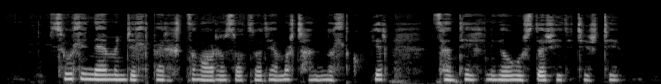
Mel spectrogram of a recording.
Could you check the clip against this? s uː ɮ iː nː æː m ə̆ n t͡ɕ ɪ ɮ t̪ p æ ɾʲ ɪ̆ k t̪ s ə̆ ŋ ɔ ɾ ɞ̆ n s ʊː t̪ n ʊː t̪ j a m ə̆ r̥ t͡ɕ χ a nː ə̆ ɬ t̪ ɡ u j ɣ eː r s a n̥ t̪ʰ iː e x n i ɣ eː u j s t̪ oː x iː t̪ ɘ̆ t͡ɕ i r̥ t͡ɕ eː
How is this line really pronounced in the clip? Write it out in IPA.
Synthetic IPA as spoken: s uː ɮ iː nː æː m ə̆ n t͡ɕ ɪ ɮ t̪ p æ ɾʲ ɪ̆ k t̪ s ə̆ ŋ ɔ ɾ ɞ̆ n s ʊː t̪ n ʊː t̪ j a m ə̆ r̥ t͡ɕ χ a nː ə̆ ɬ t̪ ɡ u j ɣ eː r s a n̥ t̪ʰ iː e x n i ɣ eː u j s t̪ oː ʃ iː t̪ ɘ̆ t͡ɕ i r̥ t͡ɕ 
